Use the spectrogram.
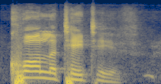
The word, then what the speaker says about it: qualitative: Qualitative.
